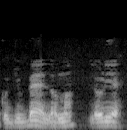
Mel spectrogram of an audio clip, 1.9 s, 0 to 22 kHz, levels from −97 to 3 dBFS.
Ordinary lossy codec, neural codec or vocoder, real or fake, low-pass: AAC, 24 kbps; none; real; 19.8 kHz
